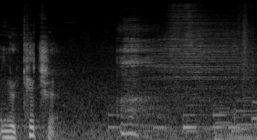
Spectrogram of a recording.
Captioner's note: groans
